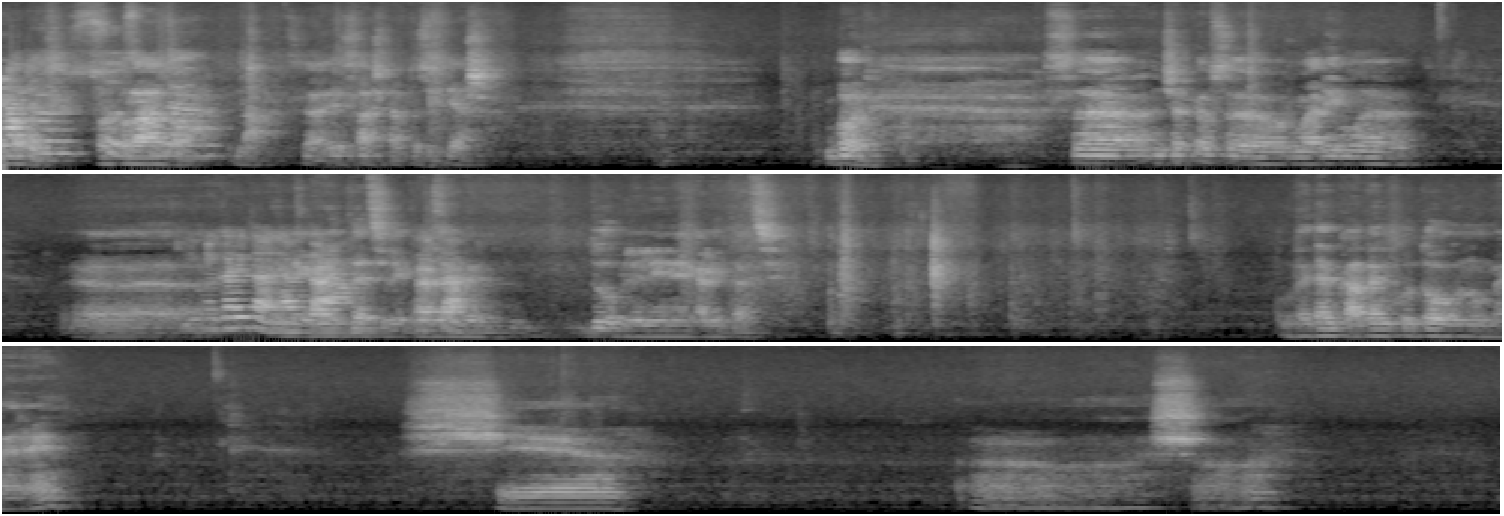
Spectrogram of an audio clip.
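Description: An elderly man speaks calmly in bursts with pauses, close by.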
